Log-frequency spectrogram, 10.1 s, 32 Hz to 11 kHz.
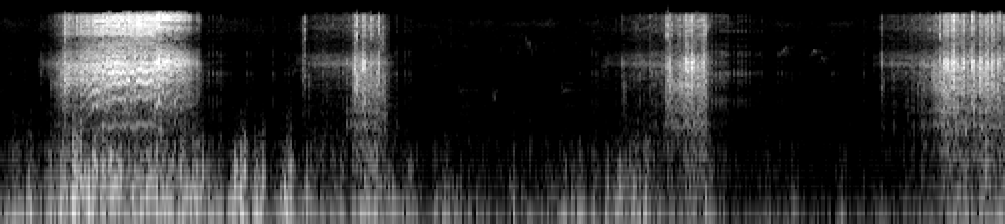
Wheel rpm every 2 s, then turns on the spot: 20, 10, 0, 20, 10.
none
